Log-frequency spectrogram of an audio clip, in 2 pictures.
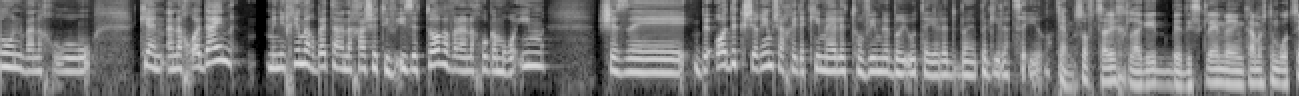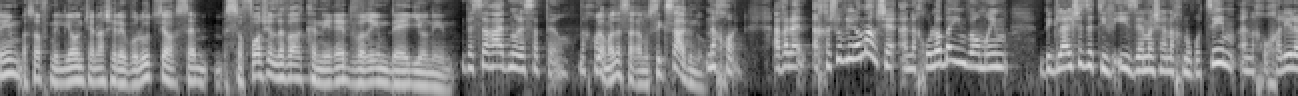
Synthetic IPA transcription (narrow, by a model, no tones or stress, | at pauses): unveanaχu | ke̞nanaχuadainmeniχimaʁbetaːnaχaʃetivʔizeto̞vavalanaχnuɡamʁo̞ʔimʃe̞ze̞be̞ʔo̞dekʃeʁimʃeaχid̪akimae̞letʰo̞vimlebʁiʔuthajele̞d̪bebeɡilat͡saʔḭʁkenbaso̞ft͡saʁiχleaɡid̪̚bedisklejmeʁimkamaʃat̪emʁo̞t͡simbeso̞fmiljo̞nʃanaʃelevo̞lut͡sjaosebeso̞fo̞ʃeld̪avaʁkaniʁed̪vaʁimd̪ejeɡjo̞nimvesaʁad̪nule̞sape̞̰ʁnaχolomazesaʁad̪nusiksaɡnunaχo̞n | avalχaʃuvlilo̞maʁʃe̞ʔanaχnulo̞baʔimveo̞mʁim | biɡlalʃe̞zetivʔizemaʃeanaχnuʁo̞t͡simanaχnuχalil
